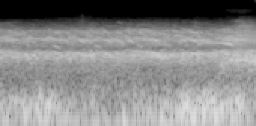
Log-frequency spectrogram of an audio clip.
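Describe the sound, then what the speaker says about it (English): Seagulls gathered on a rock along the Scottish coast near a lighthouse, giving loud, continuous honking calls that overlap throughout, with no talking. "Listen to the seagulls down on that rock."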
